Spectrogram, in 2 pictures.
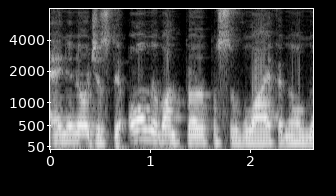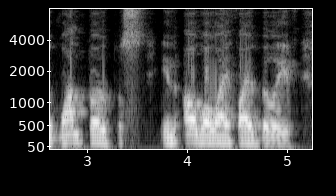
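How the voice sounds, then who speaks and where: In a dark, mellow tone, a fairly high-pitched man speaks at a moderate pace with very even loudness, fairly even intonation, and hardly any pauses. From Lithuania and Ukraine. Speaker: business executive. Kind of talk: testimony. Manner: halting, many fillers.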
